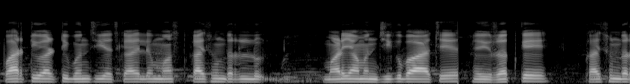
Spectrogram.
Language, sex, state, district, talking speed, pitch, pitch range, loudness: Halbi, male, Chhattisgarh, Bastar, 170 wpm, 130 Hz, 125-135 Hz, -24 LUFS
